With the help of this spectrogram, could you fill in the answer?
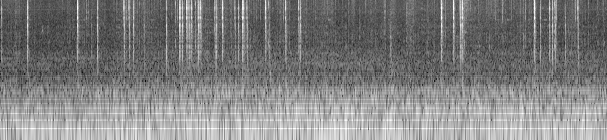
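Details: Toyota Corolla XRS while driving: irregular sharp ticks in clusters over road rumble from rear plastic deck near rear window; appears after sitting in the sun, quieter or gone at night or when cold.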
